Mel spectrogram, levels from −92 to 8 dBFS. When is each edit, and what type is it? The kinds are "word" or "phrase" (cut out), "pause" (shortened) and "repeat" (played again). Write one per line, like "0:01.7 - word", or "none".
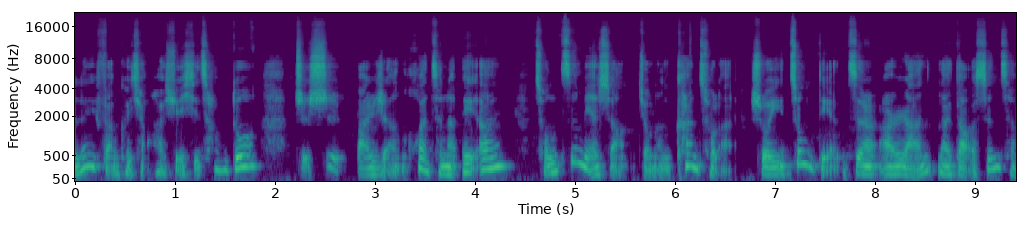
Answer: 0:06.7 - pause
